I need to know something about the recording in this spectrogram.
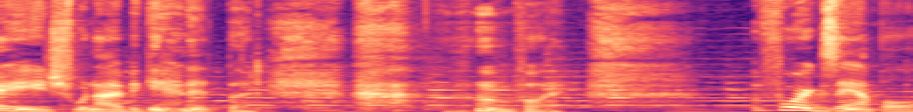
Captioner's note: inhale, angry chuckle; deep inhale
